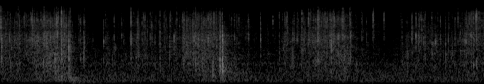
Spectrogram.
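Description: Two hands rub and press a flat sheet of clear plastic bubble wrap on a table with their fingertips and nails, crinkling it. The sound is a steady, dense, bright crinkle with small crackling spikes. It swells and eases in waves, with almost no low end.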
